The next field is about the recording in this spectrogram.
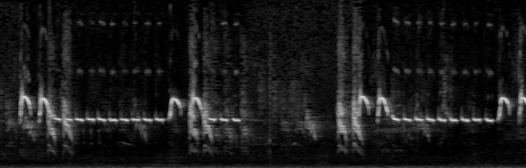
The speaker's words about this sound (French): Et les petits tup tup tup tup tup Ça, c'est des moineaux.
